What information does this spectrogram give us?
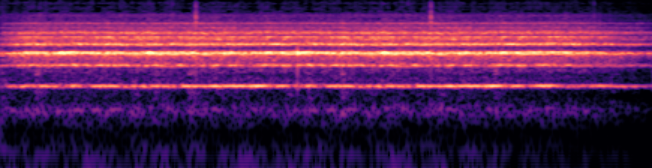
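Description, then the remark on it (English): The train to the Purple Hills pulling up at Dunleavin Station with a hissing squeal: a steady, high, tonal screech of brakes holds at an even loudness over a faint rumbling hiss, then eases off slightly at the end. No one speaks. “With a hissing squeal, the train to the Purple Hills pulled up at Dunleavin Station.”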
